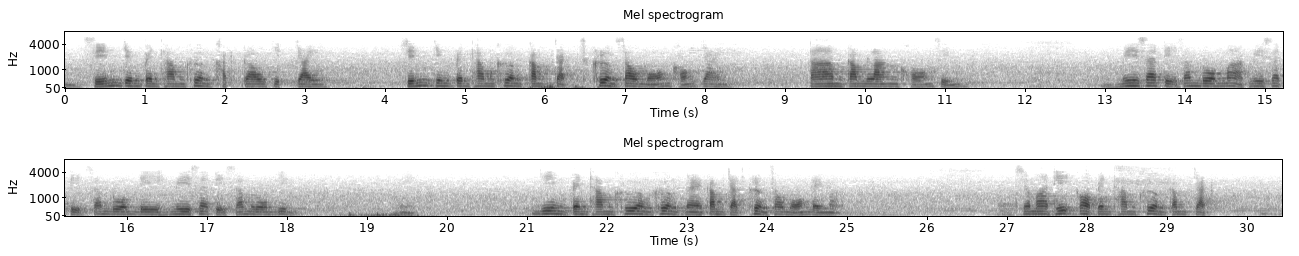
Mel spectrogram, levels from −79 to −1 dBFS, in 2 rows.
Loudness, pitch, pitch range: -28 LUFS, 125 Hz, 110-135 Hz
